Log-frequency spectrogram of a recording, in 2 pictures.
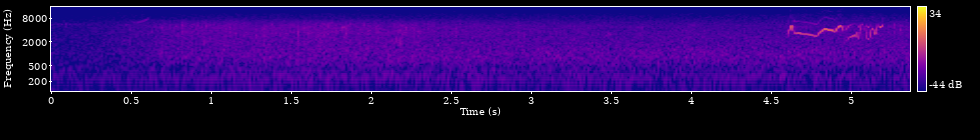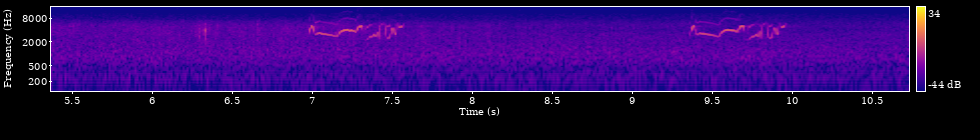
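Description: A songbird gives three short, quick chirping calls, about two and a half seconds apart, over a steady outdoor hiss.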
